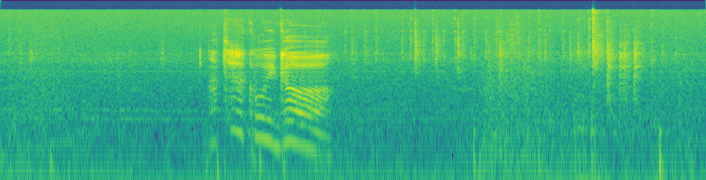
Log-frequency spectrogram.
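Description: Video game sound effects whoosh and chime.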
